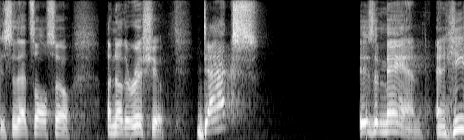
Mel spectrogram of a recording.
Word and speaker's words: Dax: Dax.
